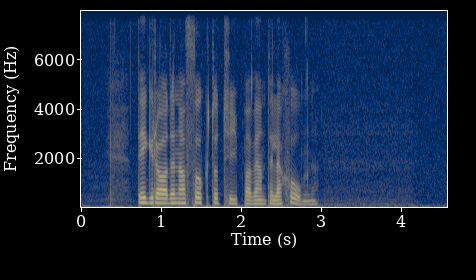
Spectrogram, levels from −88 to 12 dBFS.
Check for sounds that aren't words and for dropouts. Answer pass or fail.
pass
